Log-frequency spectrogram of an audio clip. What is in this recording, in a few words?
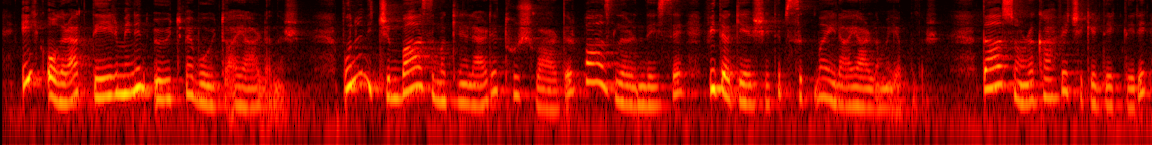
turkce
